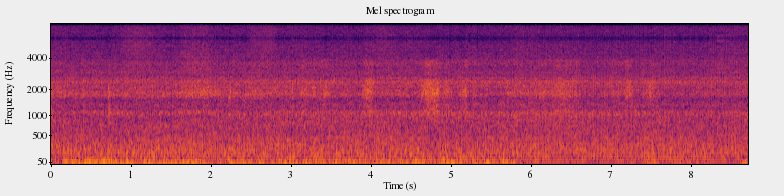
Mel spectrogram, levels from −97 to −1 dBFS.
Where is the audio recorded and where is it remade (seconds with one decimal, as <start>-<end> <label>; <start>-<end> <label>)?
0.0-7.7 remade; 7.7-8.2 recorded; 8.2-8.7 remade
